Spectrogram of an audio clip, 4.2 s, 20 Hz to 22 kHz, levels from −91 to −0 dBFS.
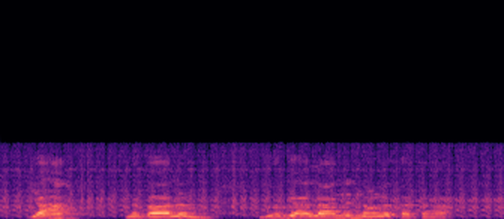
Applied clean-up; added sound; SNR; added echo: none; Engine starting / Car; 17 dB; none.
